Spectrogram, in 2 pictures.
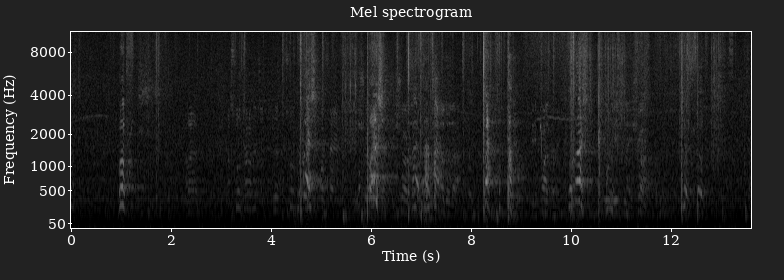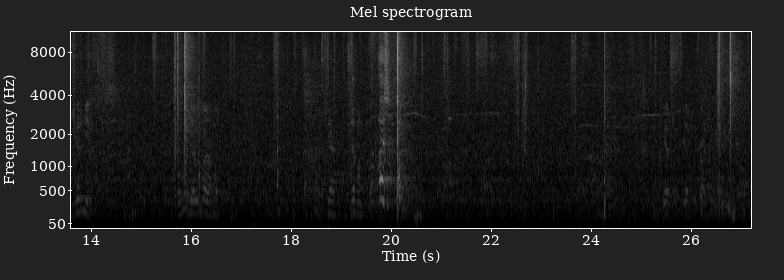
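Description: Gloved punches thud against a boxer's body.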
